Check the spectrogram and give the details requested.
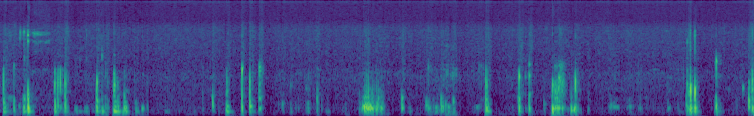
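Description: Irregular gurgling, bubbling pops and low rumbles in quick clusters with brief quiet gaps: active stomach and bowel sounds (borborygmi).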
